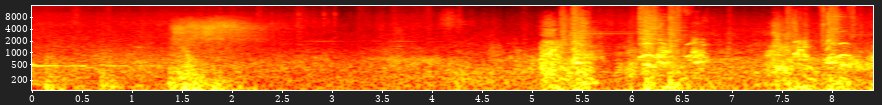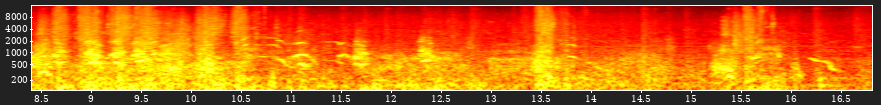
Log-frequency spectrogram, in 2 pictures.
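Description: Dogs bark and yelp in Witcher 3 Wild Hunt, loud sharp bursts clustered in the middle and near the end over ambient game sound, with some speech around them.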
